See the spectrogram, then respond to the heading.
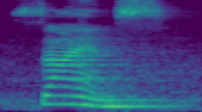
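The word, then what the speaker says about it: science: जैसे कि यहाँ पे देखिए सेंट, इसमें सी से पहले क्या आया है, एस आया है तो इसमें सी साइलेंट है। Saint, साइंस, seal, muscle, seizures, accent, इसको प्रोनाउंस करेंगे एसेंट।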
